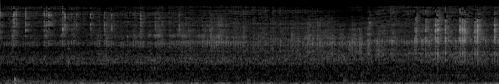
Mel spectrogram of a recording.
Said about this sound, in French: Ça, c'est le vrai vol de libellule. C'est vraiment les ailes qui crépitent.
